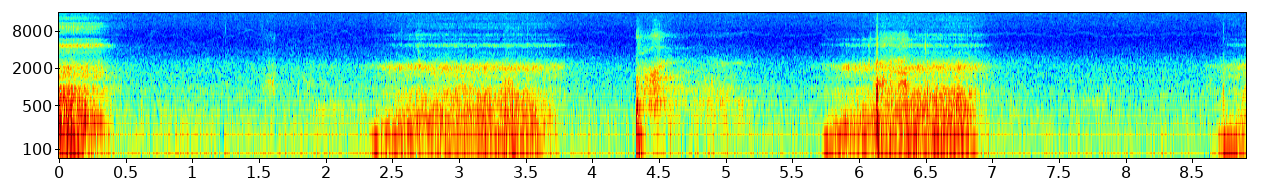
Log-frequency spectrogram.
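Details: Recorded 4-15-16: rough, noisy snores on each in-breath with quiet gaps between, about two to three breaths heard; ordinary snoring during sleep.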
